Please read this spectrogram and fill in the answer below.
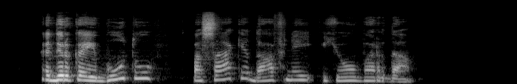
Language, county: Lithuanian, Telšiai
